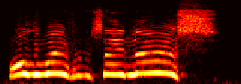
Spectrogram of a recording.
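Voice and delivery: high-pitched British character voice; British accent. Acted. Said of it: "but a British accent nonetheless".

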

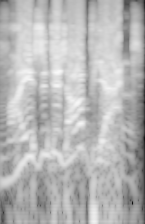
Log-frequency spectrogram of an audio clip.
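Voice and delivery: loud, high mock-German demand; mock German shout. Co-host voices woman grumbling about a late podcast, mock German shout. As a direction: bark it like a cartoon German. Imitates his German-seeming wake-up scolder.

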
